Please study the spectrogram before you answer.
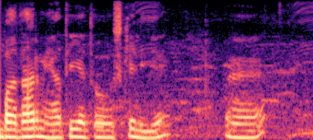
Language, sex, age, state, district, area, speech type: Urdu, male, 18-30, Uttar Pradesh, Azamgarh, rural, spontaneous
